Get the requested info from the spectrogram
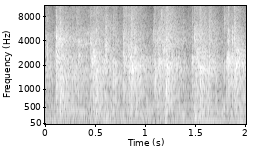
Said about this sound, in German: Das klingt doch gut, oder? Zwar nur verhaltener Applaus, aber ich glaube, es ist gut.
